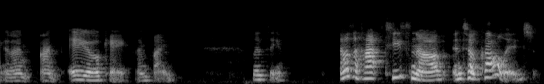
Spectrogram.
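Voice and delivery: ordinary delivery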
